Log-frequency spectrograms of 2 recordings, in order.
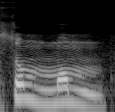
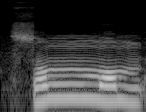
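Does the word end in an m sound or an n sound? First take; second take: m sound; m sound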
